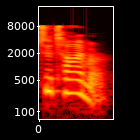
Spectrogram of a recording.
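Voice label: "two-timer", English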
